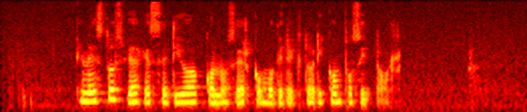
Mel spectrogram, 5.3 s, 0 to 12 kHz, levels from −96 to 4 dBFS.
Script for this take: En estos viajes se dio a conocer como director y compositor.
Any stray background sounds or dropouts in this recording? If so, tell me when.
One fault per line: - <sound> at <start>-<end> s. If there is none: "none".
none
